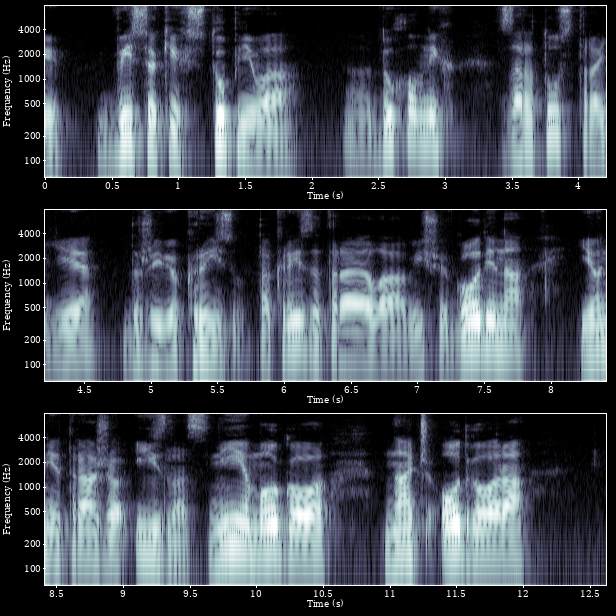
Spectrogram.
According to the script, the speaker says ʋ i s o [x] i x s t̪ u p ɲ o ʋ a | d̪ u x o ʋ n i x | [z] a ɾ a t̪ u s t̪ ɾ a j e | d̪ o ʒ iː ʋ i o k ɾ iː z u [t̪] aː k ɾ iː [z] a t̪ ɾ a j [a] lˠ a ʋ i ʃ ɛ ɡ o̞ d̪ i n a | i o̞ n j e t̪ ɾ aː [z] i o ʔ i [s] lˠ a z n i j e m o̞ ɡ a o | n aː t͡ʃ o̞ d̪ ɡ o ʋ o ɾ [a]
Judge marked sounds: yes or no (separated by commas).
no, yes, yes, yes, yes, no, no, yes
